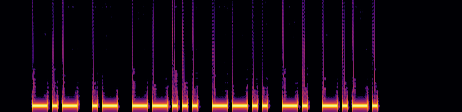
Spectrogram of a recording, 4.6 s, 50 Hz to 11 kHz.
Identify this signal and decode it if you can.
Morse code, heard as a keyed tone, about 24 wpm, 700 Hz. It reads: KA7ZNC
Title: Speed Racing - USA 2x3 Call Signs 20wpm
